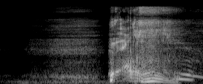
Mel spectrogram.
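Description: A rising indrawn breath followed by one loud, explosive sneeze with a voiced tail.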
